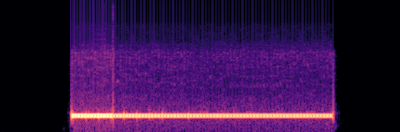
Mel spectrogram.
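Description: Telephone dial tone on a call that fails to get through: one flat, unbroken tone that starts abruptly, holds for about two seconds with a faint click near its start, then cuts off cleanly.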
